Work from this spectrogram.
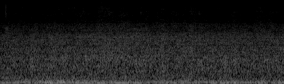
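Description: Heavy rain falling in Triunfo, Brazil, a dense, steady hiss of drops that holds evenly loud throughout with no voices.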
